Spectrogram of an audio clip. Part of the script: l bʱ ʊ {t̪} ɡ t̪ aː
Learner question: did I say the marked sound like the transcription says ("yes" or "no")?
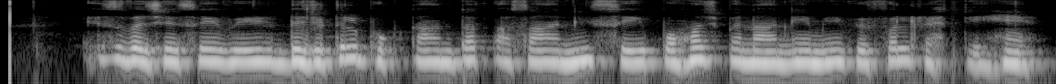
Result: no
